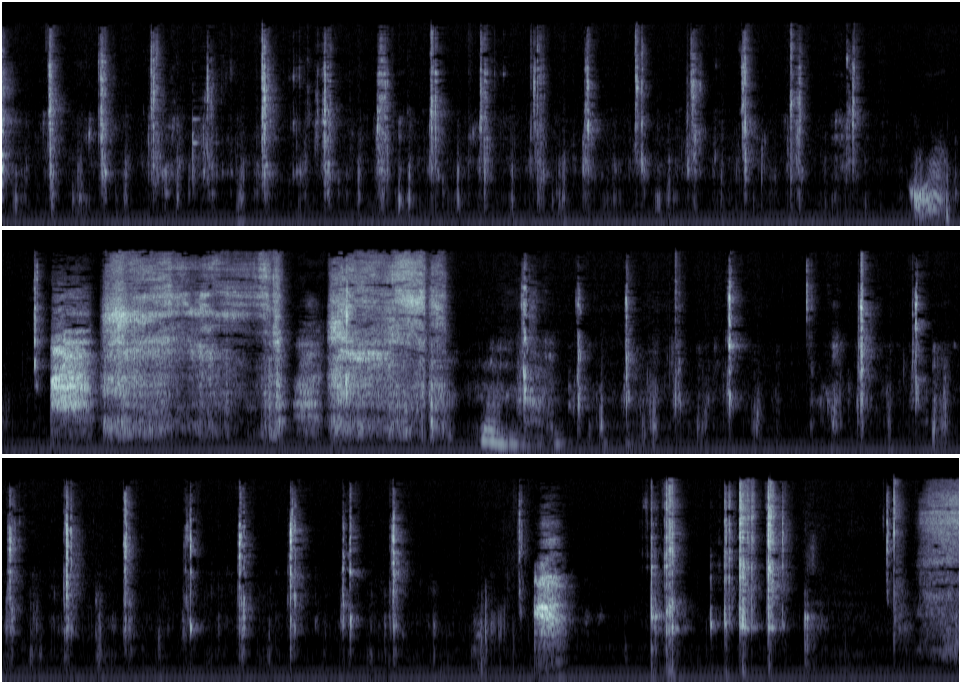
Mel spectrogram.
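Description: Close-miked wet chewing and lip smacking on spicy snail meat, with quick clicks about two to three a second throughout. About seven seconds in comes a loud sucking slurp lasting about three seconds as snail meat is drawn out of the shell, with shorter slurps near the end.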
